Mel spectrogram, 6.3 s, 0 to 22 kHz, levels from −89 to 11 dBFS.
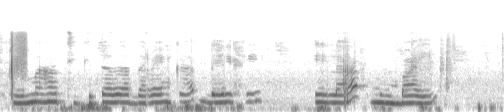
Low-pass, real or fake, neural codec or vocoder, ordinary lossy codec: none; real; none; none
